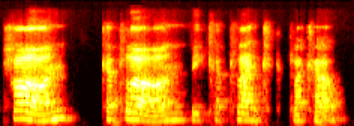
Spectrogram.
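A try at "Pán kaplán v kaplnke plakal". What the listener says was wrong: Yeah, that's right.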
